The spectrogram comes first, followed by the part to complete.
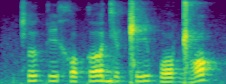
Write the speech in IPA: cʰ ɯ k i x o k ɤ dʲ ɯ ǁ i p o ɡ͡ǁ ɔ

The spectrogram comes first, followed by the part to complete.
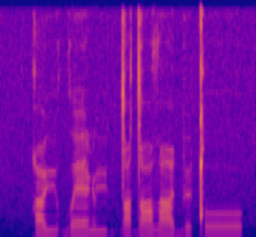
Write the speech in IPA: q yː ɡʷ ɛː ɳ yː ɡ d o dˤ ø ðˤ iː b ø ǃ oː

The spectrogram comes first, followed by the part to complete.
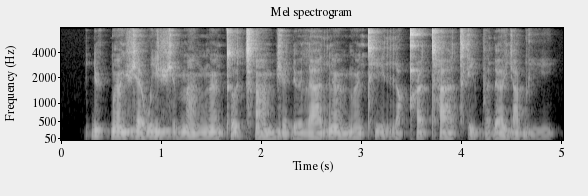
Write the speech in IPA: ɗ y˧˩˧ ɡ͡b ɐ̃˧˩˧ vʲ a˧˩˧ w i˧˩˧ vʲ œ˧˩˧ m ã˩ ŋ œ̃˧˩˧ tʼ ʊ˧˩˧ t͡sʼ ã˧˩˧ bʲ œ˩ ɗ ʏ˩ l a˧˩˧ r œ̃˧˩˧ b œ̃˩ tʰ i˧˩˧ r ə˩ qʰ ʏ˧˩˧ tʰ a˧˩˧ t͡sʼ i˩ b ɐ˩ ɗ ɐ˧˩˧ j a˩ b i˩

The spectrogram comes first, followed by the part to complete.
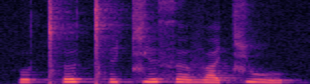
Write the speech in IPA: ʊ ǀʰ ə ǀʰ ɪ t͡ɕ ɪ s ɜ v a t͡ɕ u

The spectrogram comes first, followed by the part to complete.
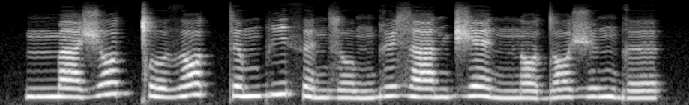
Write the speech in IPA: mː a˨ ʒ ɔ˦ d ǀ o˨ ð ɔ˦ tː ə˧ m b i˦ θ ə˨ n z o˨ ŋ ɡ ʏ˦ z a˧ n d͡ʒ ɛ˦˨ nː ɔ˨ d ɔ˧ ʒ ʏ˦ ŋ ɡ ə˧

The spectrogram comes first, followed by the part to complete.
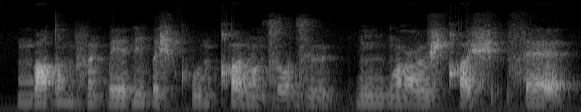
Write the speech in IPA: m o dˤ ʊ m f ɛ̃ k͡p e ɗ i ɗ ə ʃ kʷʰ i m qʰ u l õ d͡z o d͡z ʉ | ɓ ĩ ɡ͡b õ ʕ ʉ ʃ qʰ ʊ ʃ | s ɛ

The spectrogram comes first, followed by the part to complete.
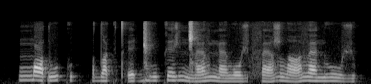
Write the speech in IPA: ŋ͡m ɒ˥˨ ɗ u˧˥˧ k | dˤ i˨˩˦ k tʼ e˨ ɡ͡ǁ u˥˨ k e˥ ʒ ŋ͡ǁ æ˩˥ v ŋ æ˨ v o˨ ʒ f æ˨˩˦ ʒ ðˤ æ˨˩˦ v æ˥ n ɣ u˥˨ ʒ

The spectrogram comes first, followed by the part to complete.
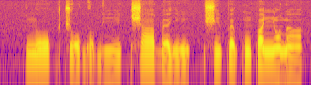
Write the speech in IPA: n o˧ | t͡ʃ oː˨ ɡʷ a˨ b iː˦ | ʃ aː˧ ɓ ɛ˨ j ĩ˨ | ʃ i˦ p ɛ˦ kʷ ĩ˦ p a˦ ɲ ɔ̃˦ ɗ ã˦

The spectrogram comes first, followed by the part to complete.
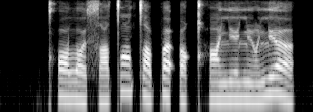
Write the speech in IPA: kʰ ɔ˧ lˠ œ˩ s ɛ˩˥ tˤ œ̃˥ tˤ ɛ˩˥ p ɐ˧ ʔ o˩ qʰ õ˧ lʲ œ˧ lʲ õ˩˥ lʲ ɐ˥˩

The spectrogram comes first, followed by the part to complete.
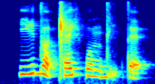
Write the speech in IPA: j i d ʌ ǁ ɛ ç p o m d ḭ p t ɛ

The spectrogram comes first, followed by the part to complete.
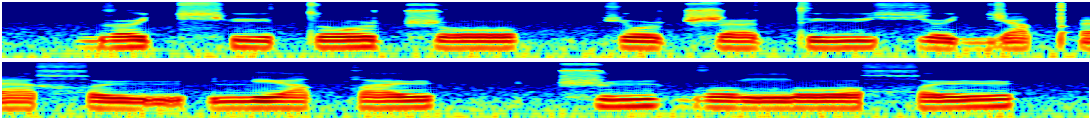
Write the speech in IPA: ɡ ə t͡ɕʰ i t o ʈ͡ʂ o | c o ʈ͡ʂ ɜ t i ç ə ɟ e qʼ i χ ʉ | lʲ ɜ q ʏ | ʈ͡ʂ ʉ ɡ o ŋ o χ ʏ

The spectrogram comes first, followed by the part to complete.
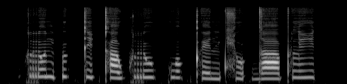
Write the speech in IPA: k r o˥˩ n ʔ ɯ˥˩ k̚ t i˦˥ ʔ kʰ a˧ w k r uː˥˩ p̚ k w o˥˩ k̚ pʰ e˨˩ n t͡ɕʰ u˨˩ ʔ d aː˧ pʰ l i˥˩ t̚

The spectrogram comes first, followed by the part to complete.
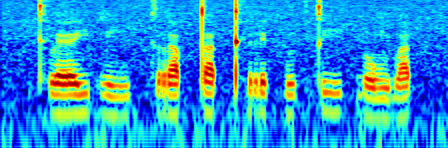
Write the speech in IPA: kʰ l ɛː˦˥ j p l iː˨˩ p̚ k r a˦˥ p̚ t a˥˩ t̚ kʰ r e˥˩ k̚ w ɯ˦˥ k̚ t iː˥˩ k̚ l o˦˥ m b a˥˩ t̚

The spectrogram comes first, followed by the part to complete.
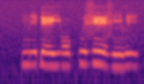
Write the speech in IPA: m i˨ ɗ eː˨ j oː˨ kʷ i˧ z eː˦˨ z ĩ˨ l i˦˨

